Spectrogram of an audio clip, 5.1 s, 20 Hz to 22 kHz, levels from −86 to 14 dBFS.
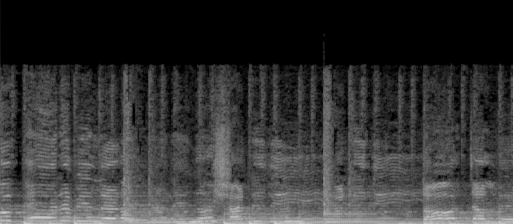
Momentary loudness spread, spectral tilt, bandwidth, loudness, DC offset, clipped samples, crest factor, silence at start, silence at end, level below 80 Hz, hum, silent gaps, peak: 7 LU; -6 dB/octave; 15.5 kHz; -13 LUFS; under 0.1%; under 0.1%; 10 dB; 0 s; 0 s; -18 dBFS; none; none; -2 dBFS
